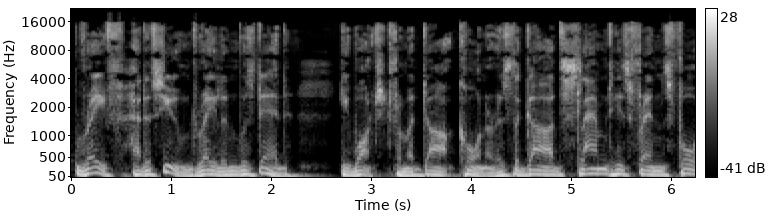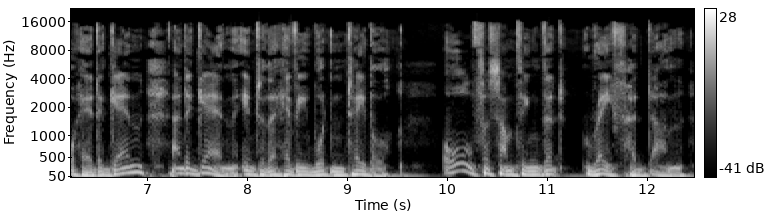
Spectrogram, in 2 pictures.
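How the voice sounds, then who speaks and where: A man's voice: sits low, expressive, a little slow. A man narrating a fantasy audio serial as a dramatic, scripted story.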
